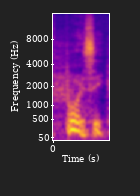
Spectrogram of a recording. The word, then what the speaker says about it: Boise: Which is how you say it. – I know. – It's not Boise. – I'm always proud of myself when I say Boise. – It's not Boise. – Yeah, it's Boise.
